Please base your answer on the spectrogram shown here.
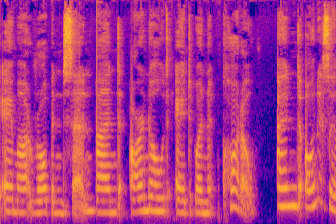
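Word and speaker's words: Corll: So Dean Arnold Coral, I'm going to have to say his name like Coral because Coral Scottish people, we can't do it right.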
